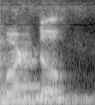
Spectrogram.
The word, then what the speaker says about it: Bordeaux: উচ্চারণটা হবে Bordeaux.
